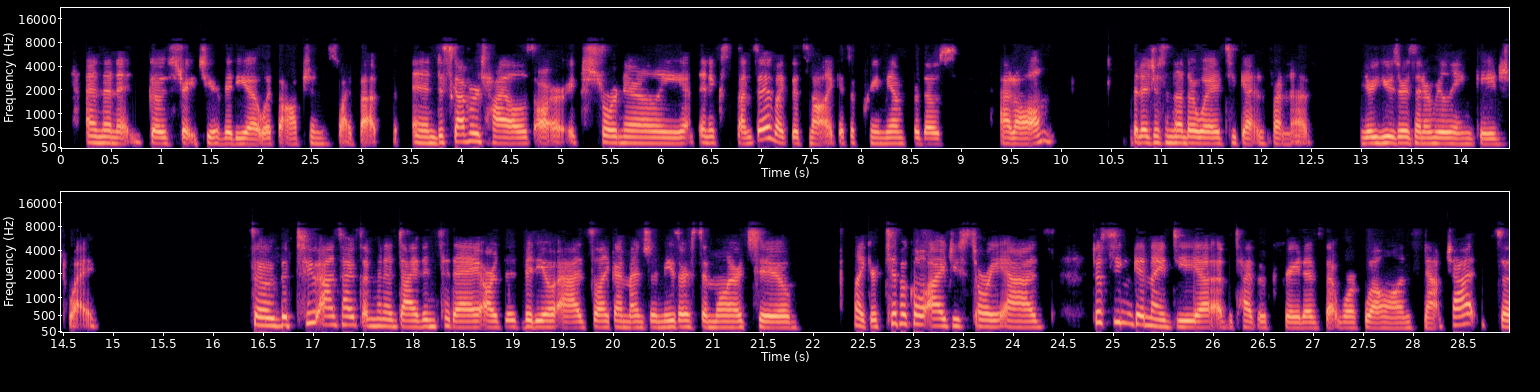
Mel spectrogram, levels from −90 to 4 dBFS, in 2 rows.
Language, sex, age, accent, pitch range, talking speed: English, female, 20-39, American, 165-190 Hz, 195 wpm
